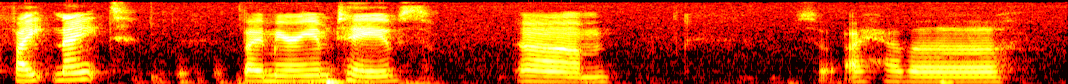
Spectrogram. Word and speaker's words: Miriam Toews: author her name is miriam taves and that's spelled t-o-e-w-s which is a mennonite name i o w t o e w s t o e w miriam taves is how you pronounce it um i read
